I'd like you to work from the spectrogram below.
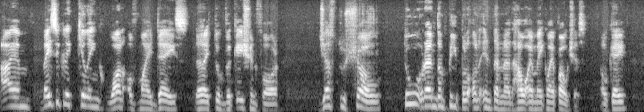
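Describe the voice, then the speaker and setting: In a dry, close sound with no echo, a man with a Czech accent and a fairly high pitch talks at a moderate pace with lively intonation. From Czech Republic. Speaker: cosplay maker. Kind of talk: tutorial. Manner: halting.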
